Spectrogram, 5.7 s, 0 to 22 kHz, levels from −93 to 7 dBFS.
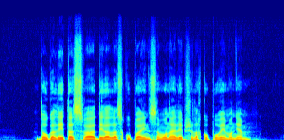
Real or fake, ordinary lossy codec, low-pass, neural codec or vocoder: fake; none; 19.8 kHz; vocoder, 48 kHz, 128 mel bands, Vocos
